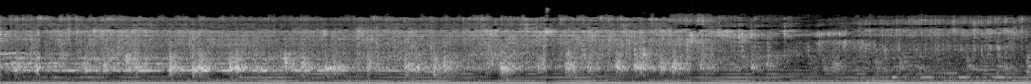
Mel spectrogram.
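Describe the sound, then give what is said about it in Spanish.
Rain falls in a steady, dense hiss with scattered small patters, held over a constant low electrical hum for the whole stretch, easing slightly toward the end. No one speaks. “Hay que tomar en cuenta que está lloviendo, ¿eh?”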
